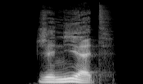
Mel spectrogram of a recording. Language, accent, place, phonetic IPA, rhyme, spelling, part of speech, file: German, Germany, Berlin, [ʒeˈniːɐ̯t], -iːɐ̯t, geniert, verb, De-geniert.ogg
- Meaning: 1. past participle of genieren 2. inflection of genieren: third-person singular present 3. inflection of genieren: second-person plural present 4. inflection of genieren: plural imperative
